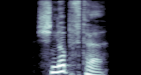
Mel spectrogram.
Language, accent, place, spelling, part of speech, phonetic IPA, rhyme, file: German, Germany, Berlin, schnupfte, verb, [ˈʃnʊp͡ftə], -ʊp͡ftə, De-schnupfte.ogg
- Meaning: inflection of schnupfen: 1. first/third-person singular preterite 2. first/third-person singular subjunctive II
